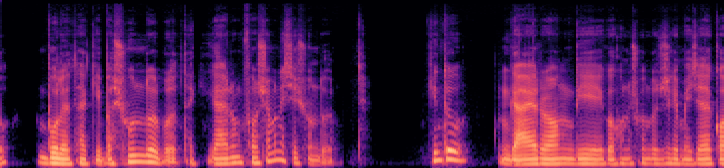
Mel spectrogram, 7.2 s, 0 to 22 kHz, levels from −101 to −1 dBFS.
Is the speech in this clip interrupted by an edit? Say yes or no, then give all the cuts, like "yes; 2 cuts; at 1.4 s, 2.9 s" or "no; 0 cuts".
no; 0 cuts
